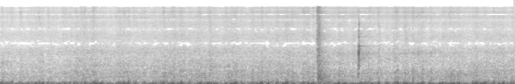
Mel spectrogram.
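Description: Two sharp clicks about four and a half seconds in, half a second apart, from the De Tomaso Pantera's door latch being worked as the door is opened, over a steady low hum.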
